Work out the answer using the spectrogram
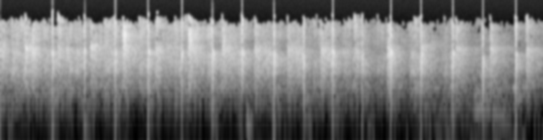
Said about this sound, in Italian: Ecco, credo che si meritino tutta la nostra riconoscenza, il nostro applauso.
